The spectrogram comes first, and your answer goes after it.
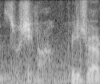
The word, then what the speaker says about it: Tsushima: Hello and welcome to Ghost of Tsushima. Tsushima. Pretty sure I pronounced that right.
